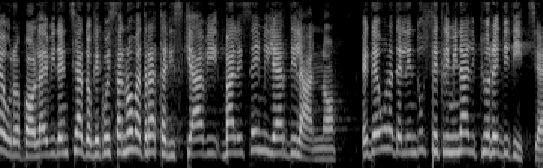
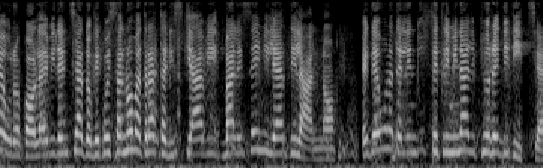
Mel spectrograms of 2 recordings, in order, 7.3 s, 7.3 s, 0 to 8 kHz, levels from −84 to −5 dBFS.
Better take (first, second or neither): first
